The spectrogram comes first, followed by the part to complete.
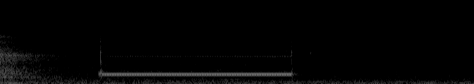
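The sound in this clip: A blocked phone call to a food delivery driver sounds as a single steady electronic tone, clear and mid-pitched, holding for about two seconds before cutting off, over a faint background hiss.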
